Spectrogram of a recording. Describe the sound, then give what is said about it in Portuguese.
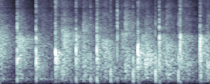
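Steady, rhythmic hand clapping for a guest on the live show Sem Corte, about a dozen sharp claps in quick succession, fairly loud, like one or two people applauding with no voices. “Palmas pra ela, minha gente.”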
